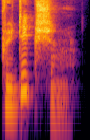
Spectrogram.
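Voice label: "prediction", English, British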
